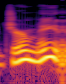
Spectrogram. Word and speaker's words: Germaine: Yeah, Germaine. It has to be pronounced Germaine.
